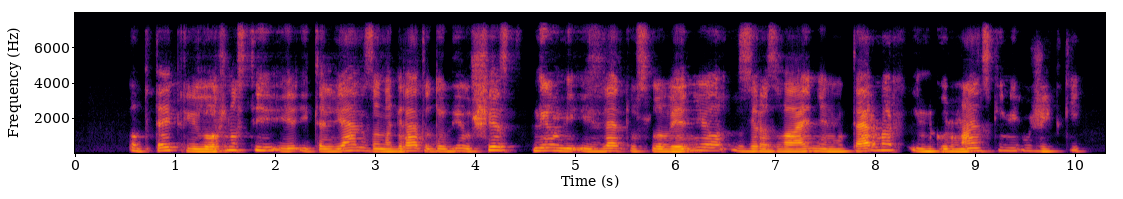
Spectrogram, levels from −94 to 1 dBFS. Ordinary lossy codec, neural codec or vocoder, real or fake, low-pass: none; codec, 32 kHz, 1.9 kbps, SNAC; fake; 7.2 kHz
